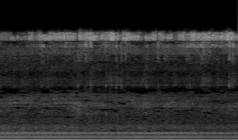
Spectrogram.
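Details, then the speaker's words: Nebulizer with mask running during a home hydrogen peroxide inhalation treatment, breathing through nose and mouth until the mist stops; steady low mechanical hum and buzz of the compressor. "you're going to want to turn it on just one switch and you'll see that it's going to start steaming you'll put it on and breathe in for your nose and mouth until this steam is done"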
